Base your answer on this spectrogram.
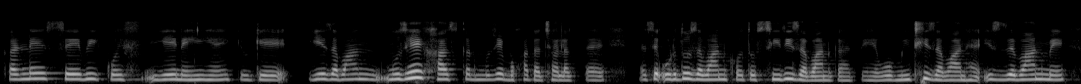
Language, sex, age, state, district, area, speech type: Urdu, female, 30-45, Bihar, Khagaria, rural, spontaneous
